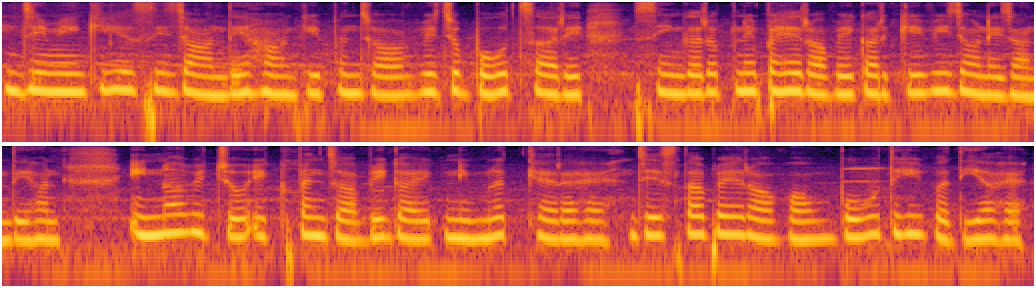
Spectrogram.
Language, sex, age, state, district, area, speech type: Punjabi, female, 18-30, Punjab, Gurdaspur, rural, spontaneous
